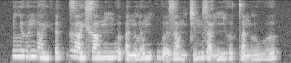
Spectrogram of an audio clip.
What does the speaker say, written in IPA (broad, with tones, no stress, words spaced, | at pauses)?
lɨ˧ə̯na̤˨˩jʔɛ˦˥k̚ ɣa˨˦jɣa˨˦mŋu˨˦ə̯ʔa̰˧˨n lə˨˦mkwə̰ː˧˨ za˧˩mt͡ɕə˨˦mza̰˧˨jɲɨ˨˦ə̯ t̪a̰˧˨nlu˨˦ə̯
